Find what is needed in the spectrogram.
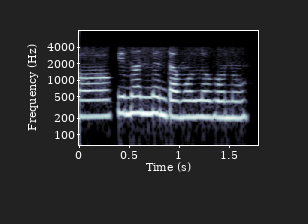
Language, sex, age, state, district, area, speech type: Assamese, female, 18-30, Assam, Udalguri, rural, conversation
